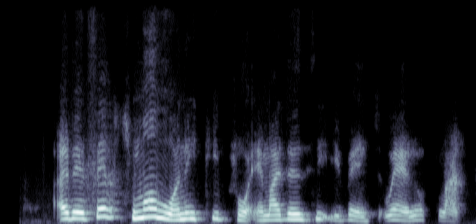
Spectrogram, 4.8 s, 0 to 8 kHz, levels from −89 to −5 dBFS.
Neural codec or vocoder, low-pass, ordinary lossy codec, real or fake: codec, 16 kHz, 1 kbps, X-Codec, HuBERT features, trained on LibriSpeech; none; none; fake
